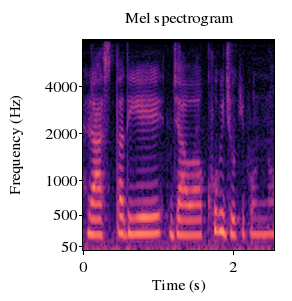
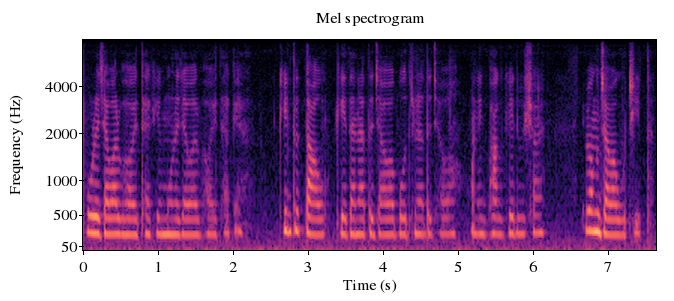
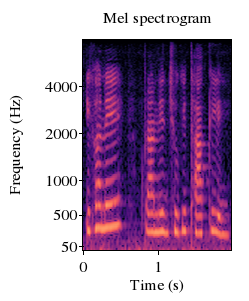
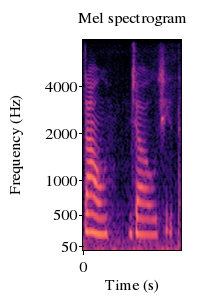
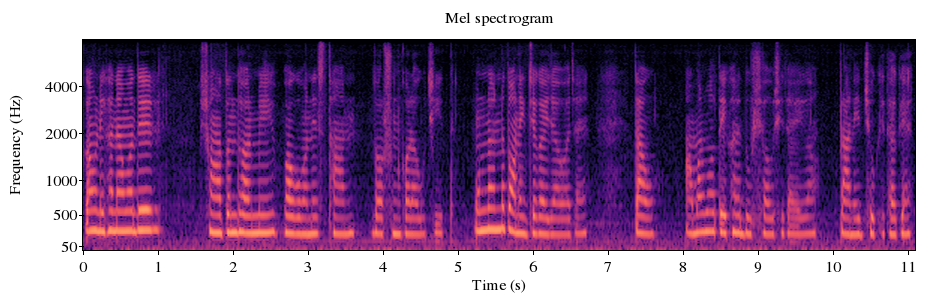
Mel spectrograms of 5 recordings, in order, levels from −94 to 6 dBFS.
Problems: background sounds at intervals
